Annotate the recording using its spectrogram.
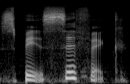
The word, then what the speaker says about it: specific: So the first part, the P sounds like B, and the E pronounces E. So it's spe, spe. And next, the C here pronounced like S. I pronounces E, so it's C, C. And the last part, the C here pronounces K, and we stress the second syllable, so it sounds like specific, specific.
